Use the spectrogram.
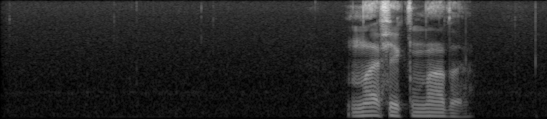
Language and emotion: Russian, neutral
